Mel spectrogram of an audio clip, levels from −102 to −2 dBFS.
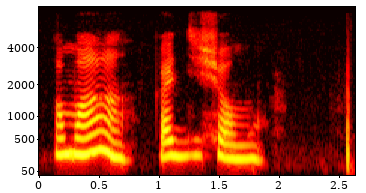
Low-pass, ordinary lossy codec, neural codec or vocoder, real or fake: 7.2 kHz; none; vocoder, 44.1 kHz, 128 mel bands every 512 samples, BigVGAN v2; fake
